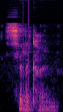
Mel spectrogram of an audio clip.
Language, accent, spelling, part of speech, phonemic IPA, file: English, Southern England, silicone, noun / verb / adjective, /ˈsɪlɪkəʊn/, LL-Q1860 (eng)-silicone.wav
